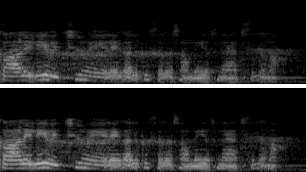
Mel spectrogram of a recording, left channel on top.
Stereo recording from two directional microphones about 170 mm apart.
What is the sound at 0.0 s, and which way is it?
A woman's voice, 25° right (ahead or behind).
